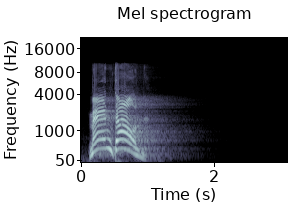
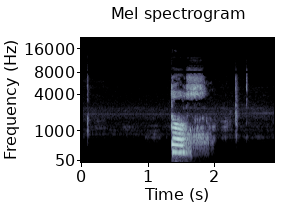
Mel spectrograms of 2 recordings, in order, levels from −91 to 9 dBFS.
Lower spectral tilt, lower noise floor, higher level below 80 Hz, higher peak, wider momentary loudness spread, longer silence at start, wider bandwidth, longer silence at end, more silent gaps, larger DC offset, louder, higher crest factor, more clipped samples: first, -4.5 dB/octave vs -3 dB/octave; first, -87 dBFS vs -68 dBFS; first, -58 dBFS vs -76 dBFS; about the same, 0 dBFS vs -2 dBFS; second, 15 LU vs 23 LU; second, 0.15 s vs 1.35 s; first, 10.5 kHz vs 9.4 kHz; first, 2 s vs 1 s; neither; neither; first, -14 LUFS vs -17 LUFS; about the same, 20 dB vs 20 dB; neither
